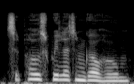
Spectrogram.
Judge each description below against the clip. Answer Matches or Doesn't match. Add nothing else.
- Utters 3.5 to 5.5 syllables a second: Doesn't match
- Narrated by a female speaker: Matches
